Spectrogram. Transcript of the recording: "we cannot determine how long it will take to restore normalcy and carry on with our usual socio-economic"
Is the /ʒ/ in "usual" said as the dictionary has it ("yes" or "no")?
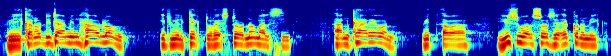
no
